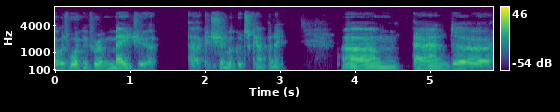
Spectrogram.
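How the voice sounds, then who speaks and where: With a British accent, a man talks fairly slowly in a fairly low pitch and a monotone, flat intonation. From UK. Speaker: sales trainer. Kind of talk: webinar presentation. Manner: hesitant, many fillers.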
